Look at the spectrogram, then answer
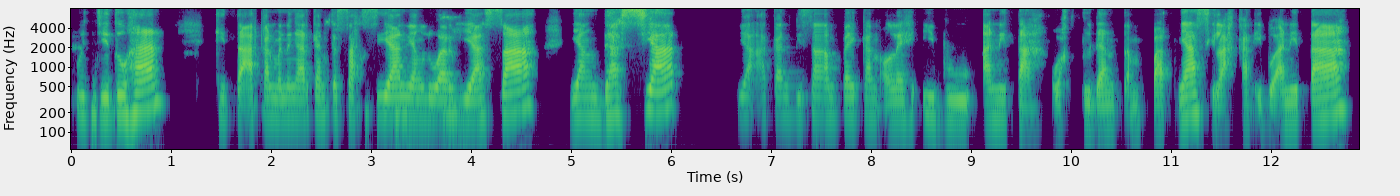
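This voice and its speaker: A woman's voice: low voice, pushed and bright. A woman leading a women's church service, calling out songs and praise and drawing out her words in a sing-song manner. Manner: drawn-out, sing-song calls to the congregation. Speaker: worship leader. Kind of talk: leading congregational singing and praise.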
